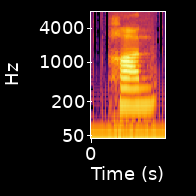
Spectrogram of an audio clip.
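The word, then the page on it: han: tone 1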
